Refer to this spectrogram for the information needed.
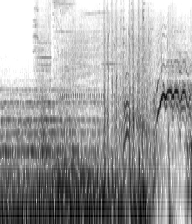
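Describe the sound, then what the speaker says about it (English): A horse whinnies in Assassin's Creed Shadows, a rising neigh near the end over the clip-clop of hooves and game sounds, fairly faint overall with no talking. "There's my horse."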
